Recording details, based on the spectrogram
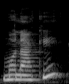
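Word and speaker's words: monarchy: Number एक है राजतंत्रात्मक शासन यानी कि मोनाखी। इसमें आर साइलेंट रहता है और सी एच वाई को के बोलते हैं। मोनाकी इसमें राज्य का प्रमुख राजा था।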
